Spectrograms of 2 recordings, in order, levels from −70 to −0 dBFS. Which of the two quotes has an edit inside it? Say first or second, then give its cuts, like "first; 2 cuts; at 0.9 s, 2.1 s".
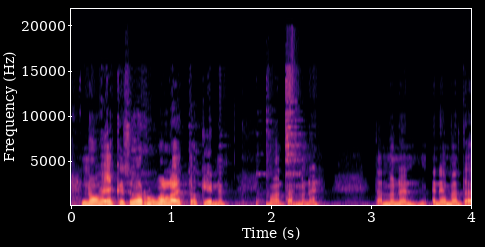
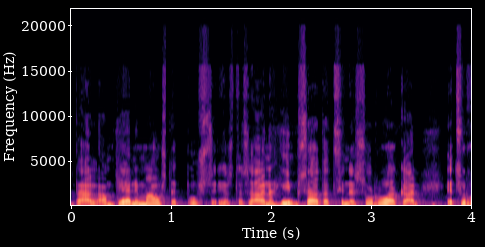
first; 1 cut; at 1.9 s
